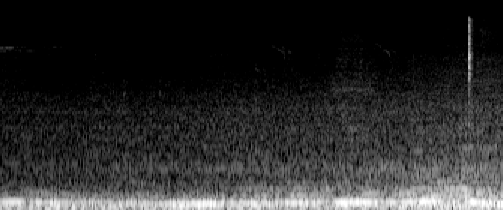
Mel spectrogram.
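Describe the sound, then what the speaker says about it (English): Cars passing on a city street in Austin, a steady loud engine and tyre roar rising and swelling as vehicles drive by nearby, with no voices. "What is it with these cars, man?"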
